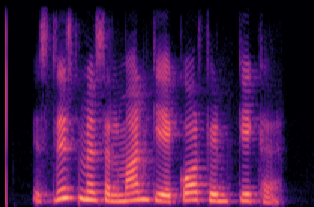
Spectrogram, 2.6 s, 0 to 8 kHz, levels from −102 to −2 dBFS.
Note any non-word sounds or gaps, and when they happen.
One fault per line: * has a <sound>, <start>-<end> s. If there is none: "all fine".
all fine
